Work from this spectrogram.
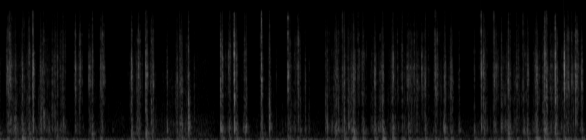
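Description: A full-size large print keyboard with a black plastic frame and big yellow plastic keycaps, lying on faux fur, is typed on with long painted nails and fingertips. Quick bursts of bright, clicky plastic taps come in uneven runs with short pauses, each tap dying away almost instantly.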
